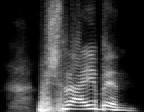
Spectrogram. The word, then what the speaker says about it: schreiben: Ma'am, ish, ma'am, what is the pronunciation of that word? श्राइबन।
